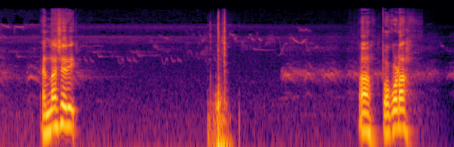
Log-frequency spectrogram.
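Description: A crow cawing twice near the end, with a single thump about three seconds in and faint chirping birds.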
